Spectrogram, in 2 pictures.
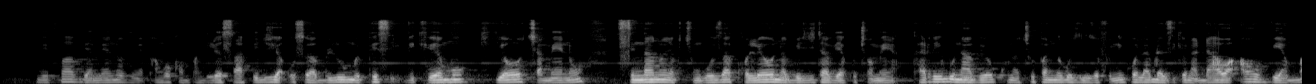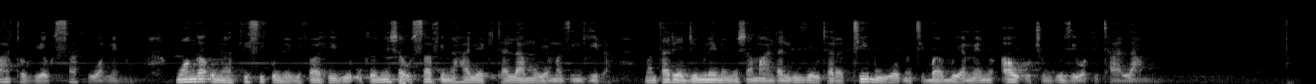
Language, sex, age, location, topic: Swahili, male, 18-24, Nairobi, health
